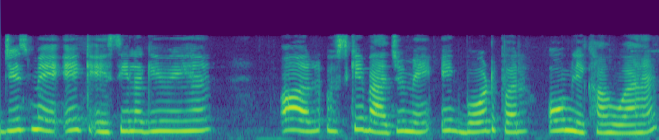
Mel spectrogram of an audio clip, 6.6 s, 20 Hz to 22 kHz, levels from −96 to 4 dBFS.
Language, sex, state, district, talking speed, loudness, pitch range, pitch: Hindi, female, Gujarat, Valsad, 155 wpm, -14 LUFS, 265-300 Hz, 285 Hz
